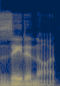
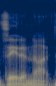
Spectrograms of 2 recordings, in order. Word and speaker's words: Zeta Naught: Z0, and it's pronounced Zeta Naught. Let me say that again, Zeta Naught, Z-E-T-A, N-A-U-G-H-T.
